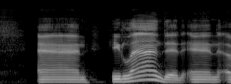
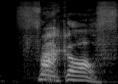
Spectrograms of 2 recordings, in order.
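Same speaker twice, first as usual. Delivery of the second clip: put-on British accent, higher; 10 semitones higher than usual. Retelling a pilot's words to locals with pitchforks: imitating a British accent. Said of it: "I said in the best, best British accent I could".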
